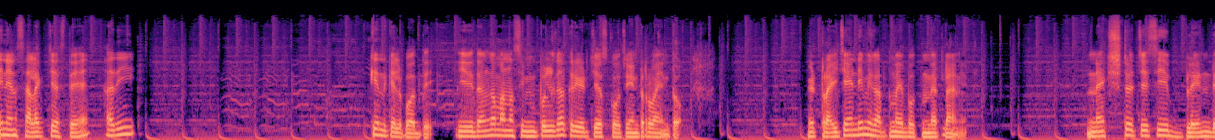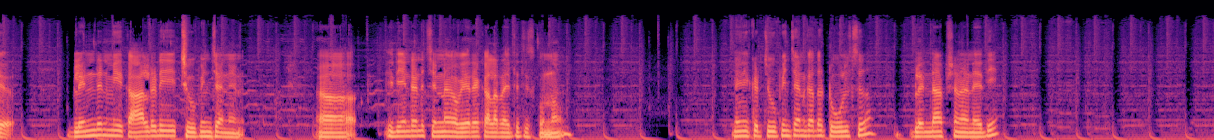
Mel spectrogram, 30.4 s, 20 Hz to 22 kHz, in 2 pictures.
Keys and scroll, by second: 5.5 ctrl+z, 6.5 space, 9.2 Delete.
